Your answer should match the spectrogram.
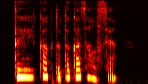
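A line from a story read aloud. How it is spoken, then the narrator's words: Whisper. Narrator (Russian): прошептала она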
